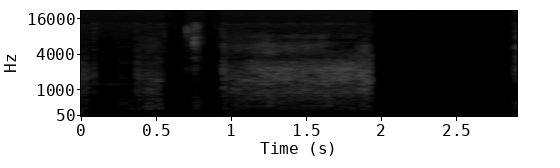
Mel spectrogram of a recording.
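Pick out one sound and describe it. A body whooshes down a smooth plastic slide.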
